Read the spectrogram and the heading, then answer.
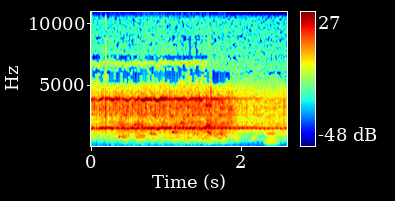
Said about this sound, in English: Correction. The phone rang.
